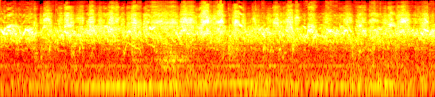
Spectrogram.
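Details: Colony of budgies in an aviary chattering nonstop, high rapid chirps and warbles blending into a busy wall of sound, with several sharp whistled pips and a faint low hum underneath.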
